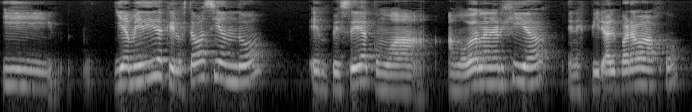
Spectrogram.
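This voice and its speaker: A middle-aged woman, giving a live meditation talk in a soft, reflective way, telling personal stories. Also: mid-range voice, measured pace. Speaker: meditation guide.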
